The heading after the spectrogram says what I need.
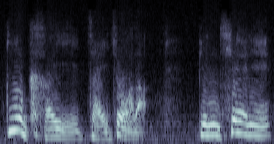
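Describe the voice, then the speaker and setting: A man's voice: mid-range voice, big pitch swings, unhurried, creaky, a little hiss or hum. A man giving an earnest, pleading pastoral message to his congregation, drawing out particles between phrases. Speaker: church leader. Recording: dull lo-fi recording.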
